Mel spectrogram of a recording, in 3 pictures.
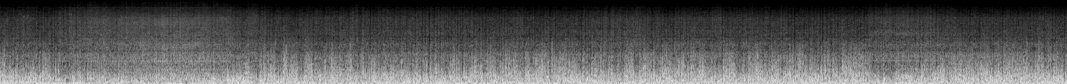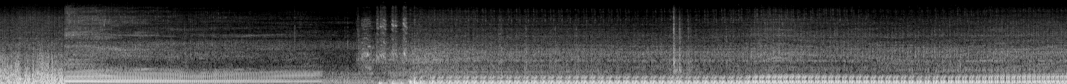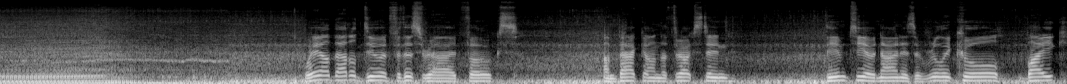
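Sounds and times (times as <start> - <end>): heavy wind noise: 0.0 - 32.0
motorcycle engine: 0.0 - 32.0.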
